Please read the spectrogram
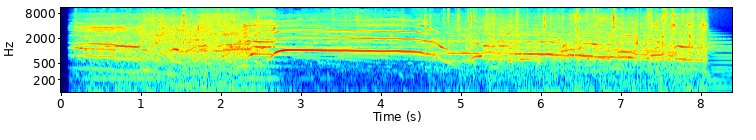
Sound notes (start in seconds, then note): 0.1 fans cheering; 5.0 crowd applauds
